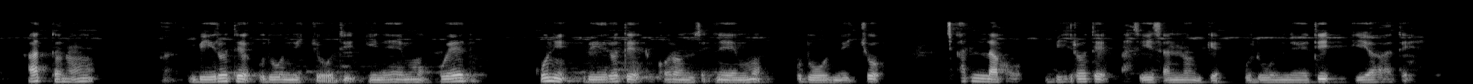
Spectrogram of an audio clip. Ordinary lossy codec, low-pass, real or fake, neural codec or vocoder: Opus, 64 kbps; 7.2 kHz; real; none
